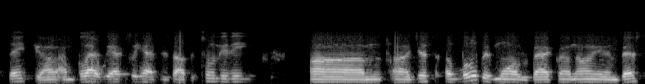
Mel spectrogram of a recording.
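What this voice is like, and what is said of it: New York accent. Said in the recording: “people can hear from your accent that you're out of New York”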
